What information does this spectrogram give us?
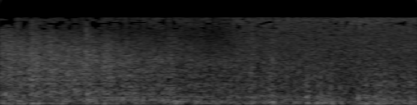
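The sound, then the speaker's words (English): Thunder rumbles low and steady through a storm, a continuous heavy roll with a hiss of rain or wind layered over it, fairly loud and with no voices. “Severe weather season is upon us. Let Farha Roofing be your advocate to help you weather the storms.”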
